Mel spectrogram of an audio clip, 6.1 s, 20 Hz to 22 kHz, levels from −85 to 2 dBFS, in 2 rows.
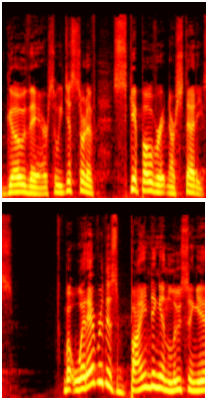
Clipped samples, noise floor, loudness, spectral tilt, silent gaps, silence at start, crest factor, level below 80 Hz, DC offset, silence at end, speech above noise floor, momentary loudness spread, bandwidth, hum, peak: under 0.1%; -65 dBFS; -17 LUFS; -6 dB/octave; none; 0 s; 16 dB; -48 dBFS; under 0.1%; 0 s; 48 dB; 14 LU; 17 kHz; none; -2 dBFS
